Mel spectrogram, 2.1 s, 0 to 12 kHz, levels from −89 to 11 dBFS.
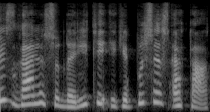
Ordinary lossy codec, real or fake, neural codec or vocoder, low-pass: MP3, 64 kbps; fake; codec, 44.1 kHz, 2.6 kbps, SNAC; 10.8 kHz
